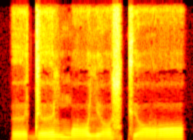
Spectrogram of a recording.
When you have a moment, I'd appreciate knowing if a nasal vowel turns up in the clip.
no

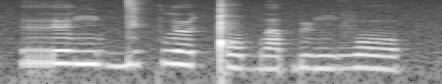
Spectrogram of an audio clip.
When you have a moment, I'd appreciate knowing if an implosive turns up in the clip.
yes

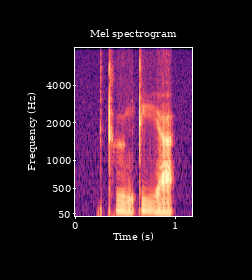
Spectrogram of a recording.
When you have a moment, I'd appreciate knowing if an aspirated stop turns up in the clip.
yes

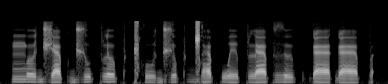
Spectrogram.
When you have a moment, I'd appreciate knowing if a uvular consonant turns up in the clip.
no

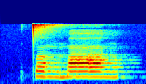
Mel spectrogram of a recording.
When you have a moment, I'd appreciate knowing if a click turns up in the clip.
no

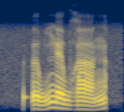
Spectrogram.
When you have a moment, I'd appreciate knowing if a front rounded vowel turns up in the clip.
no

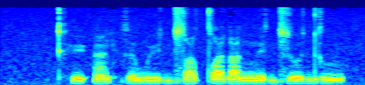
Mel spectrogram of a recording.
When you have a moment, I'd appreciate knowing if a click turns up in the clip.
no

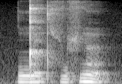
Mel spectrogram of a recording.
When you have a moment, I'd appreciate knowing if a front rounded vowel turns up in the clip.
yes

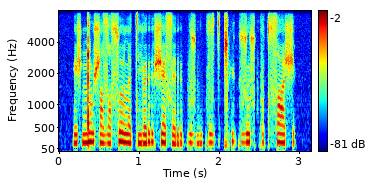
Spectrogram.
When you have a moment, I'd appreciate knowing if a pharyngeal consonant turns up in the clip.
no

